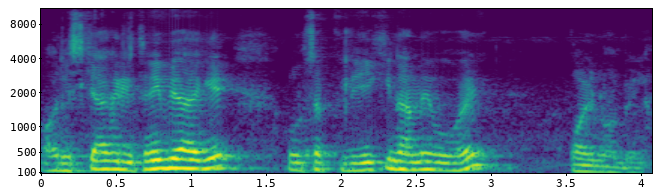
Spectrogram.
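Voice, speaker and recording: This Indian maths teacher's voice sits on the high side, brisk, warm, and expressive. He explains a classroom lesson on a board step by step, patient as he counts things out loud. The sound is slightly dull lo-fi with faint background noise.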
